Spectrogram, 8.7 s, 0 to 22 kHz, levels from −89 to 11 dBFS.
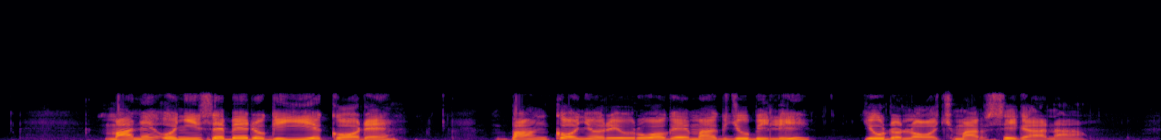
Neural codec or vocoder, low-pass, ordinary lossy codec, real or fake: none; 7.2 kHz; Opus, 64 kbps; real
